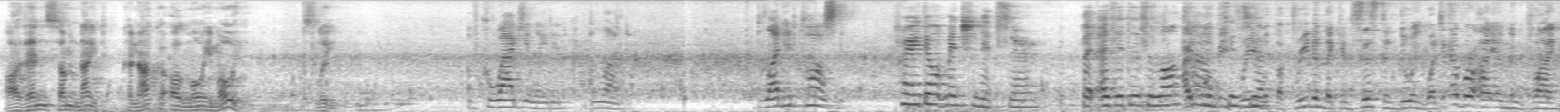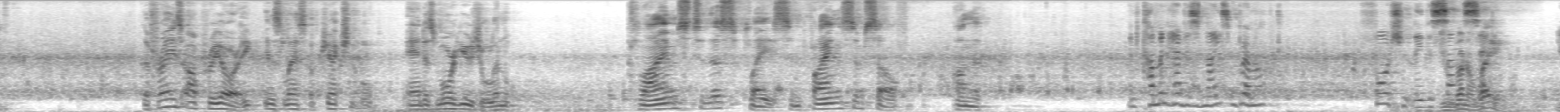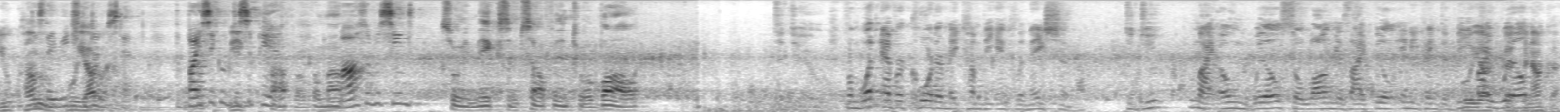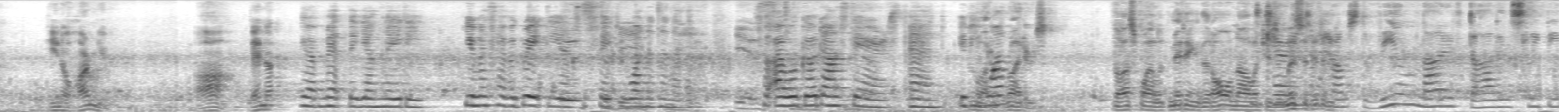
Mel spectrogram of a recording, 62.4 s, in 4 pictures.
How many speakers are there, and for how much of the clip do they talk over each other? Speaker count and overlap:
7, about 18%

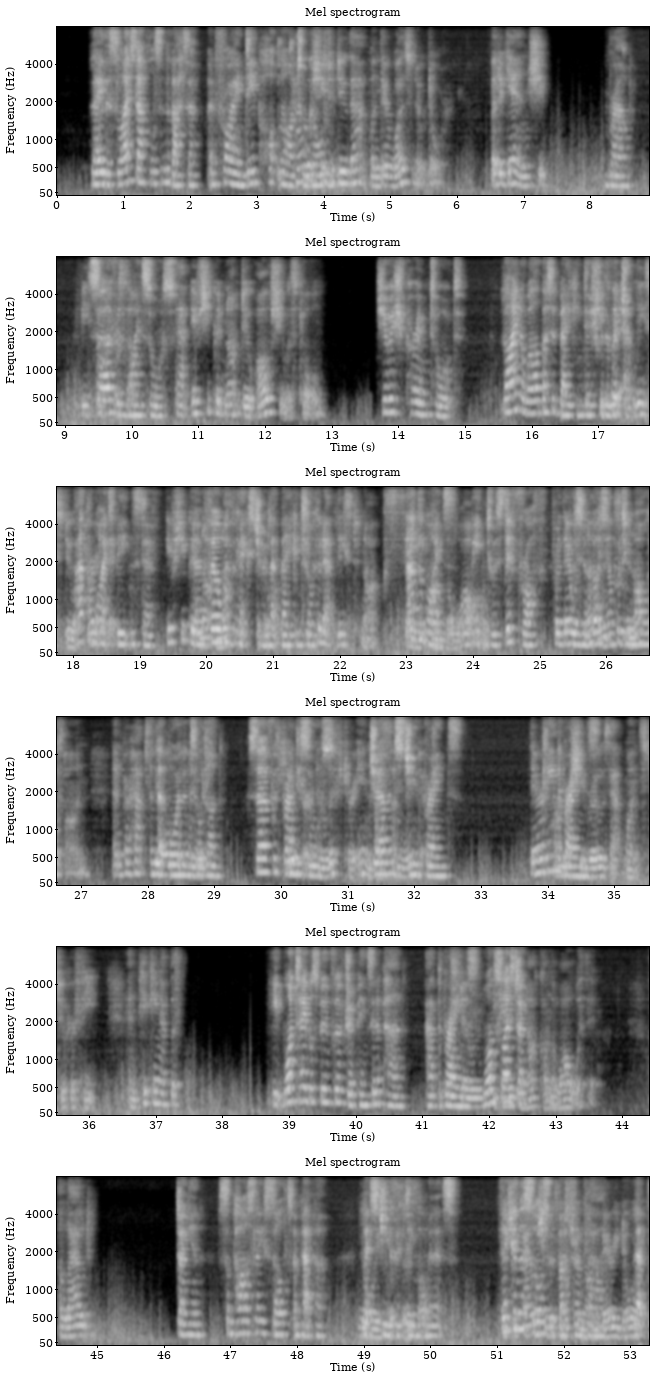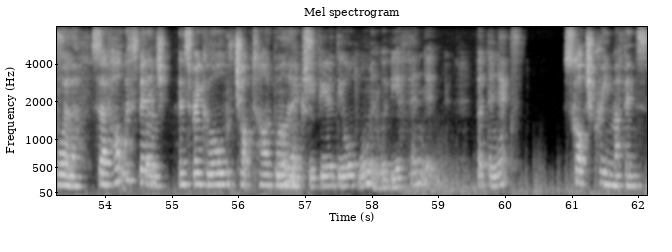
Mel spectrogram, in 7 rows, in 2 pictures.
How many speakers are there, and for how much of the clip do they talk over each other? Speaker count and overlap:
2, about 33%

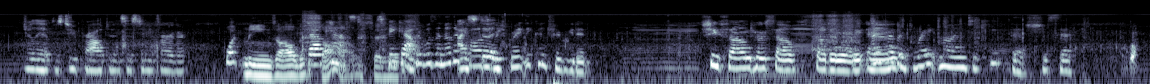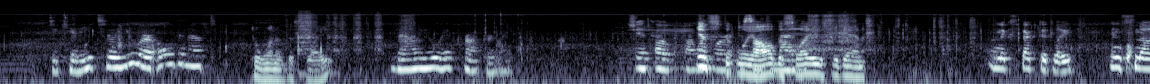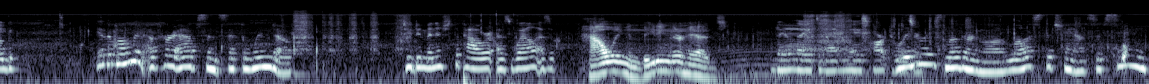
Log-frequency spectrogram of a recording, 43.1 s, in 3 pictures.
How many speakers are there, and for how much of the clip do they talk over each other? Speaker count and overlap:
6, about 11%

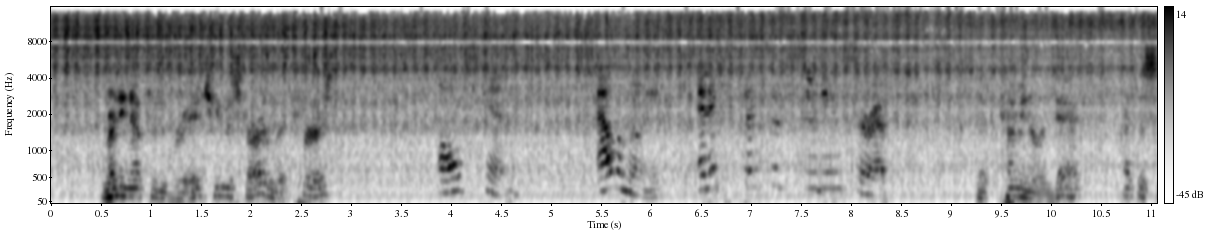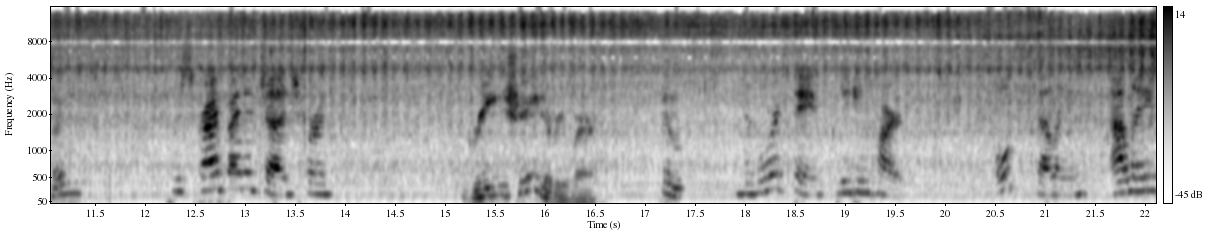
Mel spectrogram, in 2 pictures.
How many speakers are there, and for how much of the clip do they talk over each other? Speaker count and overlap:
2, no overlap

